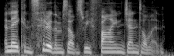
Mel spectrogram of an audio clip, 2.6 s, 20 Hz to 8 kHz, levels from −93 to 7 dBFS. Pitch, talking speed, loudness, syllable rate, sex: 165 Hz, 185 wpm, -20 LUFS, 5.9 syllables/s, female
